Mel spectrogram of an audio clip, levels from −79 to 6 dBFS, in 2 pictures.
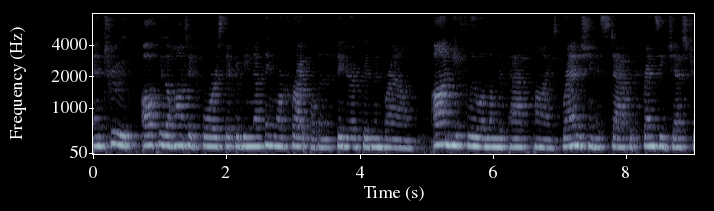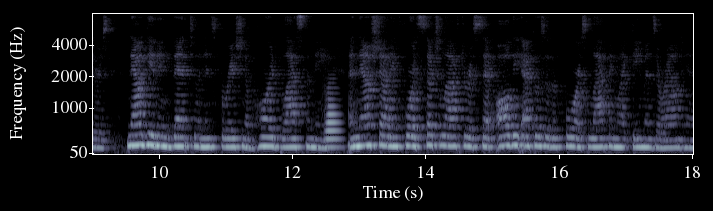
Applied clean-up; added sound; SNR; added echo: none; Brass instrument; 4 dB; reverberation time 0.6 s.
